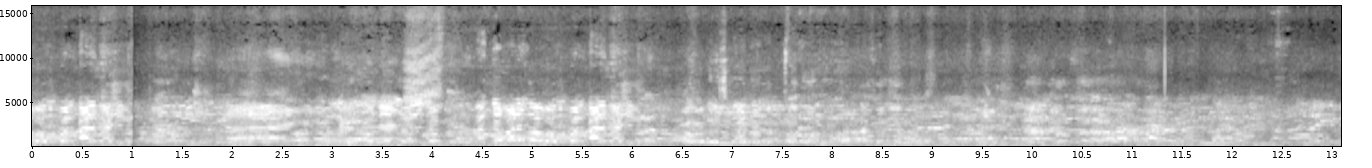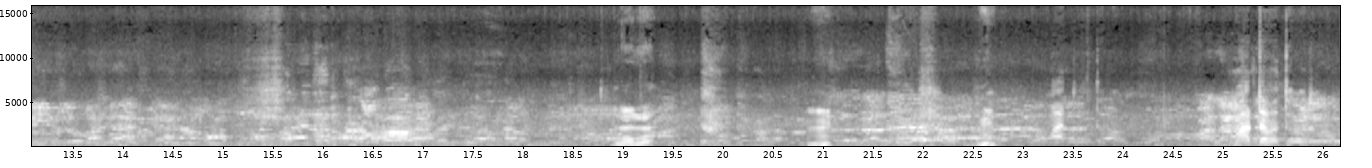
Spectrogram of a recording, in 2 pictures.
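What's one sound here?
Many children recite aloud together in a chanting drone.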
